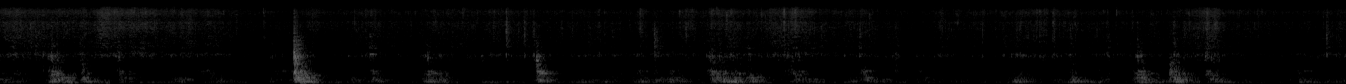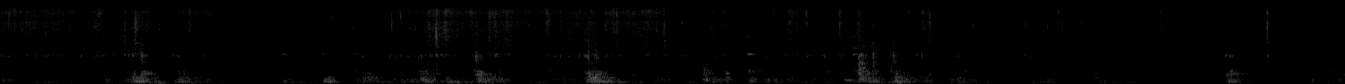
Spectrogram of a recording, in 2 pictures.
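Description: Chopped spring onions and garlic sizzling in hot oil in a metal pot, with a wooden spoon stirring and now and then clicking and scraping against the pot. The sizzle gradually fades.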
